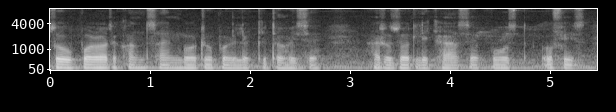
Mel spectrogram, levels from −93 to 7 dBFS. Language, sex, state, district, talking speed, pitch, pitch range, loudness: Assamese, male, Assam, Sonitpur, 140 wpm, 100 Hz, 100-105 Hz, -19 LUFS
